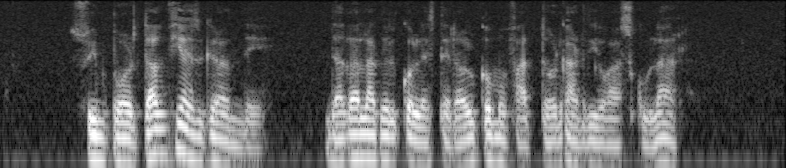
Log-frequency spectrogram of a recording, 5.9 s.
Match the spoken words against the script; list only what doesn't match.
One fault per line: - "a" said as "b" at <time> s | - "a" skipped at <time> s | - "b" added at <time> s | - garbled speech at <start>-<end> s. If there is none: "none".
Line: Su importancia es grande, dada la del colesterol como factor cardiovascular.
none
